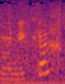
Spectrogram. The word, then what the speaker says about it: Monika: No, it's Polish. You would spell it like, you know, you can spell it Monique or you can spell it Monika. – You know, my K-N-A at the end.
